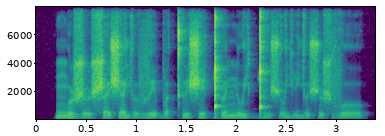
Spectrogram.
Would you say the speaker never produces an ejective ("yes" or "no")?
no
